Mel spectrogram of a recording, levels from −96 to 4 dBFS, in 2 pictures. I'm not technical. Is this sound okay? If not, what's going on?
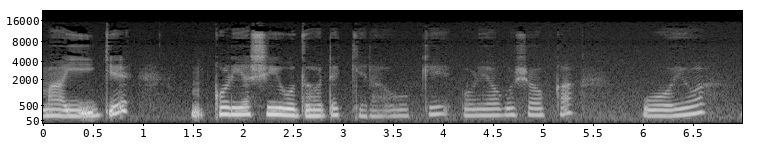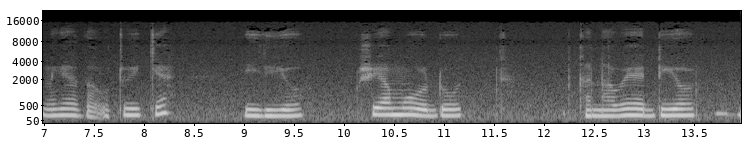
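No. From 3.26 to 5.45 seconds there is automatic gain rising: the system slowly turned its own volume up after the voice got quieter, so voice and background swell together.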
